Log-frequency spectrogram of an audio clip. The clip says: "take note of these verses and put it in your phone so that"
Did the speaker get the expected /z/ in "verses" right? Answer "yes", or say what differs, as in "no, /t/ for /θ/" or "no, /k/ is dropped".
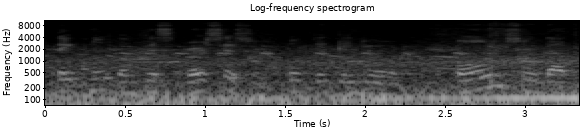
no, /s/ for /z/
